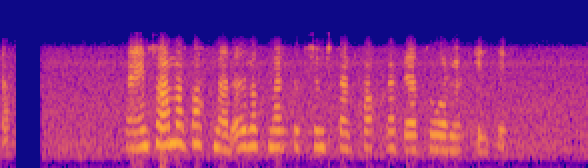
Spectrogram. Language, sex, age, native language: Icelandic, female, 30-39, Icelandic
